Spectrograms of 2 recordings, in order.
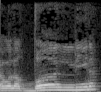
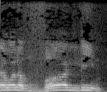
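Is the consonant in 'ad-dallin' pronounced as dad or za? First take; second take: dad; za. First: The word is said with the dad sound. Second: The word is said with the za sound. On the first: It means those who have gone astray. The speaker calls it right. "بدلا من أن يقول ولا الضالين" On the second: It means those who remain doing something. The speaker calls it wrong. "قال ولا الضالين"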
